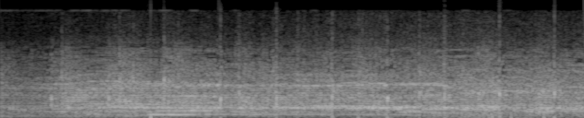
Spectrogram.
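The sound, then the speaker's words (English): A loud, sustained roar of the Beaver Dam basketball bench and crowd cheering after a spinning basket off the glass and a foul call, a dense wash of voices that stays steady throughout with excited shouts, whoops, sharp yells and thumps punctuating it. “Boy, the Beaver Dam bench was going crazy over that.”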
